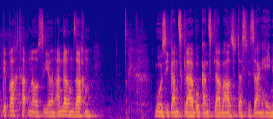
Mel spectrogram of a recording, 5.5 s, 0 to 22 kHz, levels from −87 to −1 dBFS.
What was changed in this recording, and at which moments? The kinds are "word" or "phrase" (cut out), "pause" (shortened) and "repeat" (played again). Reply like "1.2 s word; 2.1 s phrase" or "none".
none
